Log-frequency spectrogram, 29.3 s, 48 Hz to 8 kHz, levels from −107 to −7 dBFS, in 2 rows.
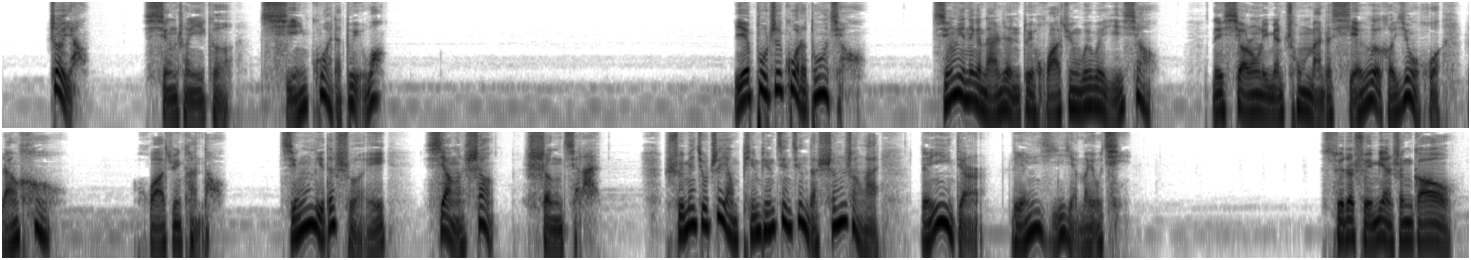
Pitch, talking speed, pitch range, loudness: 110 Hz, 180 characters per minute, 80-130 Hz, -17 LUFS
